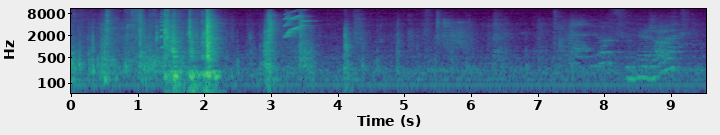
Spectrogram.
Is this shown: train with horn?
no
